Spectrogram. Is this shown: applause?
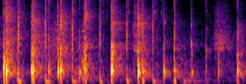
yes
